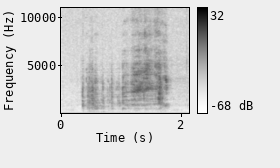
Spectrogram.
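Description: A pair of hands rubbing briskly together, a dry rasping that lasts about a second and a half and grows louder toward the end.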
